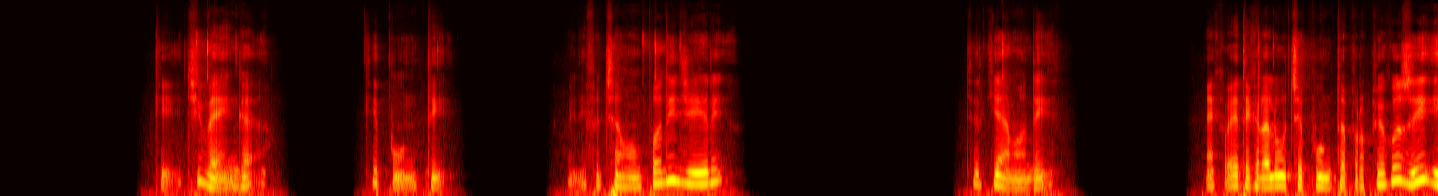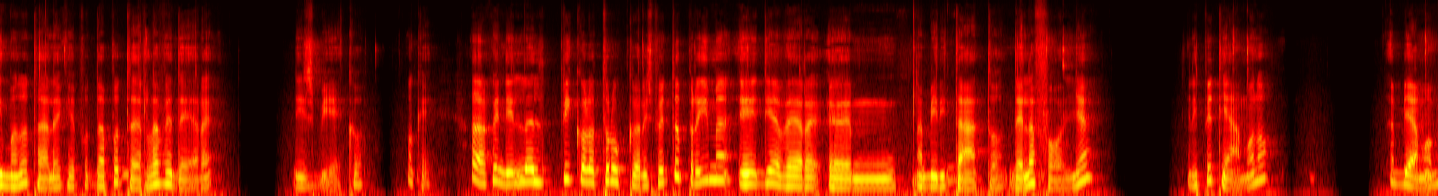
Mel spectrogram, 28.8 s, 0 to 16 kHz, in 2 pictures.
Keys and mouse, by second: 0.3 r, 2.7-3.8 middle drag, 4.7 r, 7.0-7.5 middle drag, 7.6 middle click, 8.2 middle drag, 13.3-13.8 middle drag, 14.9-19.1 middle drag, 21.2-22.4 middle drag, 26.0-27.1 middle drag.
